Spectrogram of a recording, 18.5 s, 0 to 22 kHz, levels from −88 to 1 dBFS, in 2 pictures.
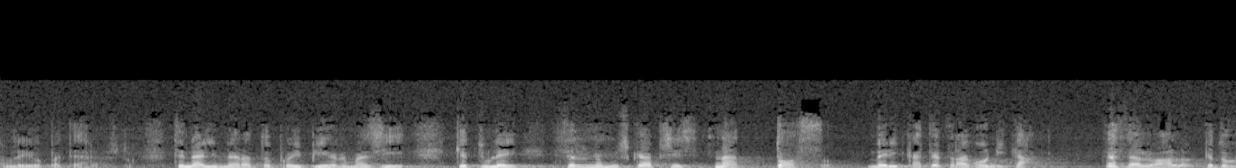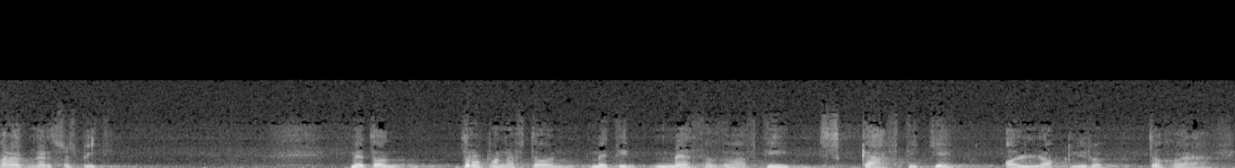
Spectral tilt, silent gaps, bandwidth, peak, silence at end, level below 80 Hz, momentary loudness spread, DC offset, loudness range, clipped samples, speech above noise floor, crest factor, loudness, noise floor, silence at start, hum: -7 dB/octave; none; 11.5 kHz; 0 dBFS; 0 s; -48 dBFS; 15 LU; under 0.1%; 4 LU; under 0.1%; 24 dB; 18 dB; -19 LUFS; -42 dBFS; 0 s; none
